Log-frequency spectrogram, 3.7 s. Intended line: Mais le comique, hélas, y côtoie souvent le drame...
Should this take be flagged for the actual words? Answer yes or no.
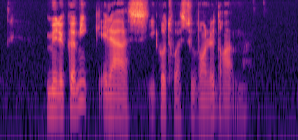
no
